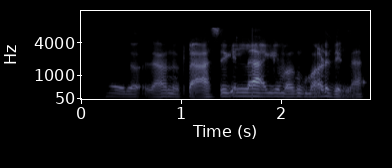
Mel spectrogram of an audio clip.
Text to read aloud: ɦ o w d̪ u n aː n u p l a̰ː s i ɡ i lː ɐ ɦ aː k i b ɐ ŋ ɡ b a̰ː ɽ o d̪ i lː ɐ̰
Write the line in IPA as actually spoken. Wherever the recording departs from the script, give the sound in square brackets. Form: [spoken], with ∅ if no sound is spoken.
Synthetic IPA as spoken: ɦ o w d̪ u n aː n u [k] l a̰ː s i ɡ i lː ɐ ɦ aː [ɡ] i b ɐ ŋ ɡ [m] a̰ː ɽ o d̪ i lː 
